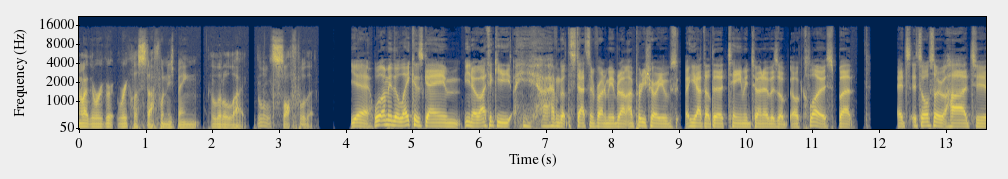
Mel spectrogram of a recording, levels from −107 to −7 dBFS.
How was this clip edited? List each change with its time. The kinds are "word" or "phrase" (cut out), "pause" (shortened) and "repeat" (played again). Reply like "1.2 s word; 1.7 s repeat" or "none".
2.7 s word; 3.8 s pause; 9.5 s word; 10.8 s phrase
